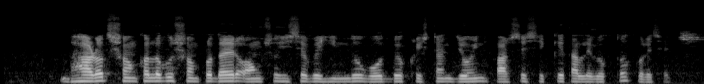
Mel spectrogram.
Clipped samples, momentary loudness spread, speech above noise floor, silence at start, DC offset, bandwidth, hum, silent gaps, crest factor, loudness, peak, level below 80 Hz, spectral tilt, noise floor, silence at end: under 0.1%; 12 LU; 37 dB; 0.6 s; under 0.1%; 10.5 kHz; none; none; 22 dB; -25 LUFS; -4 dBFS; -60 dBFS; -7 dB/octave; -61 dBFS; 0.05 s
